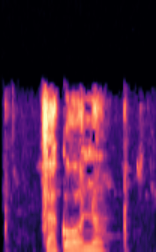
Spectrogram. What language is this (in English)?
Esperanto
